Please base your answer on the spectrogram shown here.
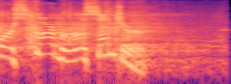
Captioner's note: some Applause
